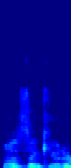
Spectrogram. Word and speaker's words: St Kilda: St Kilda rhymes with Tilda.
